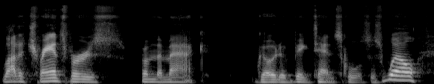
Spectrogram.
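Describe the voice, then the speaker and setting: A man's voice: lowish voice, very animated, measured pace, creaky, fairly bright tone. A middle-aged man co-hosting a college sports podcast, talking casually and with enthusiasm, often restarting his sentences. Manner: enthusiastic, repeats words and restarts. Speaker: podcast co-host.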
